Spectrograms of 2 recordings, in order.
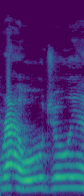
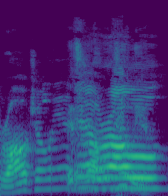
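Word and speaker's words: Raúl Juliá: ] losers and also is it Raul Julia not wrong Julia it's all pronunciation but I guess in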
